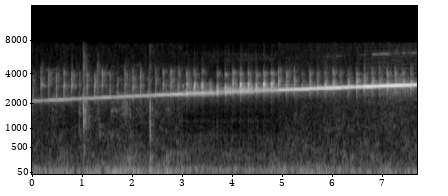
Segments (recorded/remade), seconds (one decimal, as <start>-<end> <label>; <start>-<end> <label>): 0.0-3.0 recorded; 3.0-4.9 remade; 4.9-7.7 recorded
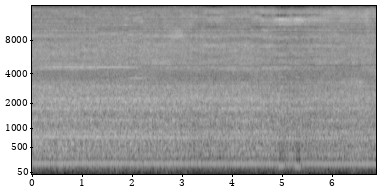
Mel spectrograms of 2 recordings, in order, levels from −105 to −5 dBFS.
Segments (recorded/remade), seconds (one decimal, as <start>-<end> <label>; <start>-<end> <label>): 0.0-1.3 remade; 1.3-2.2 recorded; 2.2-6.9 remade

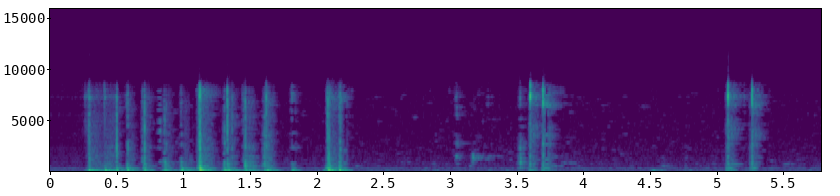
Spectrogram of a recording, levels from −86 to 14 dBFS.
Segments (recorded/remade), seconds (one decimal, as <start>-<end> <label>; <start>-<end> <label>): 0.0-0.5 remade; 0.5-5.8 recorded

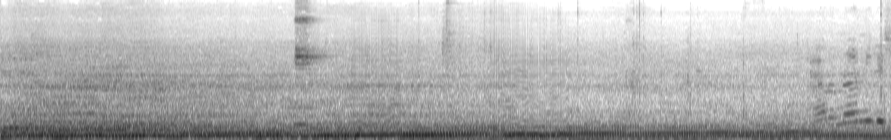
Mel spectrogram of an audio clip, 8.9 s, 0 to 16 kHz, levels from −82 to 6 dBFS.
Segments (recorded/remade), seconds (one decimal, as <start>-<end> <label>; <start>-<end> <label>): 0.0-3.5 recorded; 3.5-4.0 remade; 4.0-4.9 recorded; 4.9-5.7 remade; 5.7-8.9 recorded

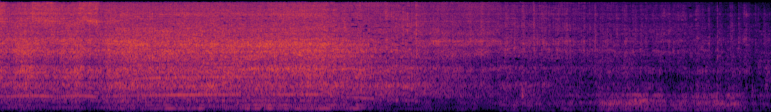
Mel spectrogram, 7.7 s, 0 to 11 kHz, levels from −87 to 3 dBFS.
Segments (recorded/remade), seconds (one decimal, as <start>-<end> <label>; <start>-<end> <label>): 0.0-4.2 recorded; 4.2-5.0 remade; 5.0-7.7 recorded

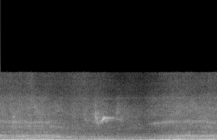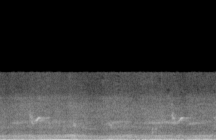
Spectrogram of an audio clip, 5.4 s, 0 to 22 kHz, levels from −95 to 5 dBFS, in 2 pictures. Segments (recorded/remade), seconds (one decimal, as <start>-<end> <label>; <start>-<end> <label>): 0.0-3.7 remade; 3.7-5.4 recorded

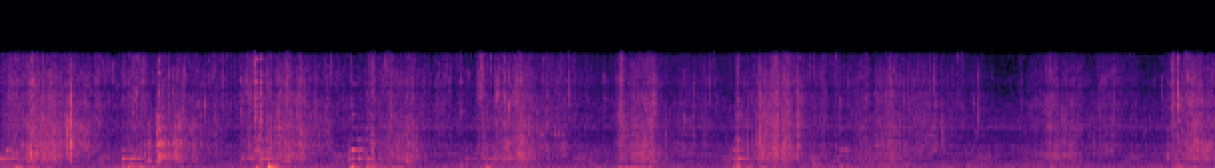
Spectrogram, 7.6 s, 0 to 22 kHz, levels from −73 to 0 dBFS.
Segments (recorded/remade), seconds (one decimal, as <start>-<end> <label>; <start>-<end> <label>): 0.0-0.6 remade; 0.6-2.5 recorded; 2.5-7.1 remade; 7.1-7.6 recorded

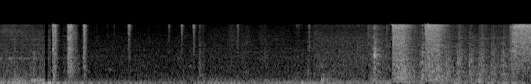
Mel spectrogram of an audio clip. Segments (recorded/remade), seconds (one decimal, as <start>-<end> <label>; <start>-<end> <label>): 0.0-0.7 remade; 0.7-2.1 recorded; 2.1-2.9 remade; 2.9-5.3 recorded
